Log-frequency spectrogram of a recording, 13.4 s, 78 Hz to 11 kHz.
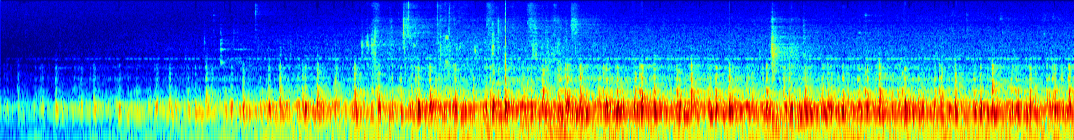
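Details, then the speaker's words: Fetal heartbeat recorded on ultrasound, said to contain two heartbeats: fast rhythmic whooshing pulses fading in, at about 130 beats a minute. "an ultrasound you'll hear two heartbeats that's something that I recorded"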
